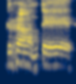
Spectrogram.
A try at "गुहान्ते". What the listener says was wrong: And the last line, second word is Guhante, not Grihante.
